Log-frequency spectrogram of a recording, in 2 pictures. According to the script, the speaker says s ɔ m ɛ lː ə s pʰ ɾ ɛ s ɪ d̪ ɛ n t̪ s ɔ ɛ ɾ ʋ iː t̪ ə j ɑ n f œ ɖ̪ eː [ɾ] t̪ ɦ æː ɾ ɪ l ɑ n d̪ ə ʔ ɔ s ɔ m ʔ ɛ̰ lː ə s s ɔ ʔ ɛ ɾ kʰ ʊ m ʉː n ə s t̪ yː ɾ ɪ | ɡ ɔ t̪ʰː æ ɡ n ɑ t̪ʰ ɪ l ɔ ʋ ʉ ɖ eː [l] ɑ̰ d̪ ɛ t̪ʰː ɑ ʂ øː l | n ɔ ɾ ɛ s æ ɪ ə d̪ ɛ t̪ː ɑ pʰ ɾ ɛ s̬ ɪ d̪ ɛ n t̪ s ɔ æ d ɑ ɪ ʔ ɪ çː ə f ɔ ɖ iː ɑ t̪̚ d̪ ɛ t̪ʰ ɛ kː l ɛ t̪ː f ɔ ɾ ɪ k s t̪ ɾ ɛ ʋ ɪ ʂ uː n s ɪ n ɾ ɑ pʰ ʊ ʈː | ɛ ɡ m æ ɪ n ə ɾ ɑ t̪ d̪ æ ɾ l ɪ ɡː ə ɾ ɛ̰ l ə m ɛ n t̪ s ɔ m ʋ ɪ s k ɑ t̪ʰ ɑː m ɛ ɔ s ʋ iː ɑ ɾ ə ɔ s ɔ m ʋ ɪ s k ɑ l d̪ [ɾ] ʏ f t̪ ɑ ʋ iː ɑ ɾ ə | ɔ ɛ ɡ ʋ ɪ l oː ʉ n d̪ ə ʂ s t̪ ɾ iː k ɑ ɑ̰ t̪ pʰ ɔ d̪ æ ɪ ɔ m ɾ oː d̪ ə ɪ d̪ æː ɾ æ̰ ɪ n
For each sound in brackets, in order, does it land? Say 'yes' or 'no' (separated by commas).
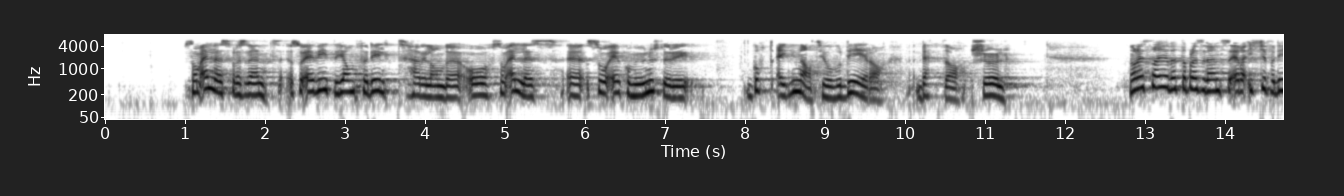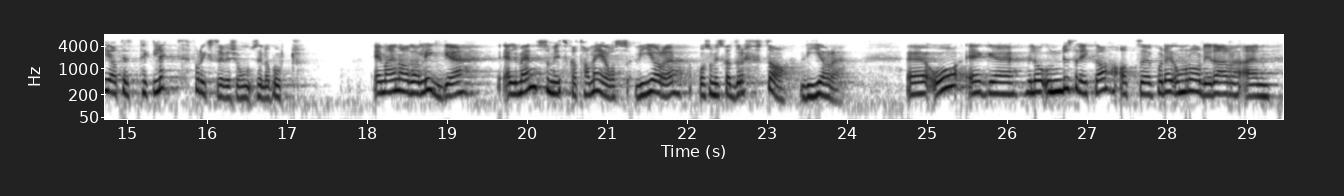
no, no, yes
